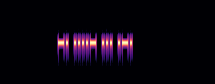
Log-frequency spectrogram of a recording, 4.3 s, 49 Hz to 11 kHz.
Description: Morse code, heard as a keyed tone, about 31 wpm, 700 Hz. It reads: N4SR
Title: K1USN SST QSO Practice - 30wpm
